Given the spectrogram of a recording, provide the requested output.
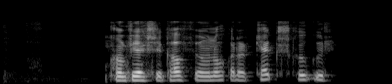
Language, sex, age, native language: Icelandic, male, 15, Icelandic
